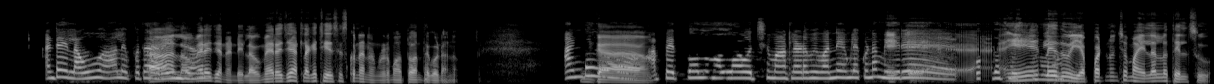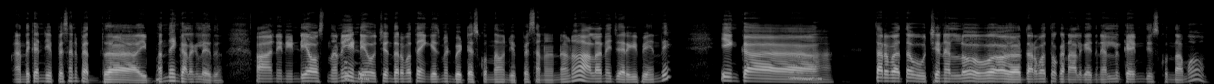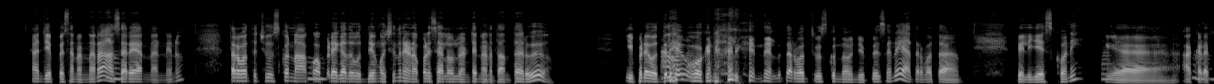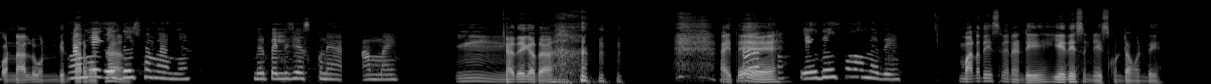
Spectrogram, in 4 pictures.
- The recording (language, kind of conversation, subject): Telugu, podcast, మీ జీవితంలో పెద్ద మార్పు తీసుకువచ్చిన అనుభవం ఏది?
- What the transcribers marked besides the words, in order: other background noise; in English: "లవ్"; in English: "లవ్"; mechanical hum; other noise; distorted speech; in English: "మ్యారేజ్"; in English: "ఎంగేజ్‌మెంట్"; laughing while speaking: "వద్దులే. ఒక నాలుగైదు నెల్ల తరువాత చూసుకుందామని"; laugh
